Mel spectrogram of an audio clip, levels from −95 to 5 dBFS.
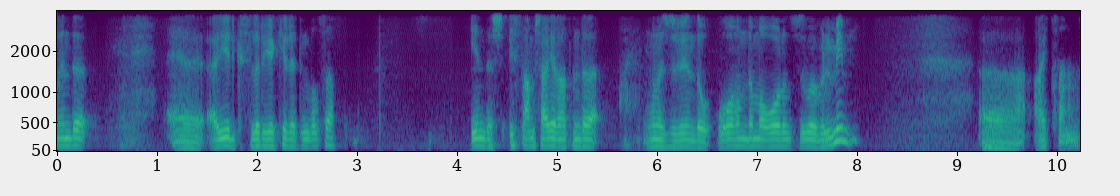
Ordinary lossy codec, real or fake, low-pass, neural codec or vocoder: none; fake; 3.6 kHz; codec, 16 kHz, 0.5 kbps, X-Codec, WavLM features, trained on Multilingual LibriSpeech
